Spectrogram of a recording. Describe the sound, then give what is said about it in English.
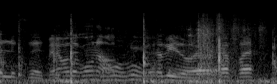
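Basketballs bounce on temporary courts set up in a 16th-century Italian piazza, a few sharp thuds at irregular intervals beneath ongoing voices. “Hundreds of teens and 20-somethings are playing basketball in a 16th-century piazza on a Sunday.”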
